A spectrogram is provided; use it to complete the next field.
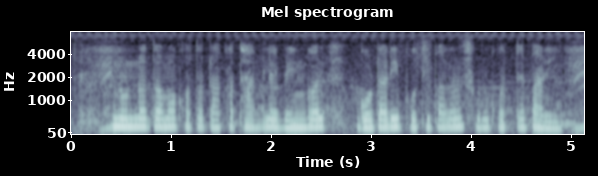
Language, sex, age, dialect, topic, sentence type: Bengali, female, 36-40, Standard Colloquial, agriculture, question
